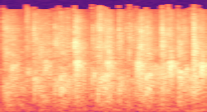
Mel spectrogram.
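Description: An audience at a Star Wars talk applauds an audience member who answered a question about a line from the films, a short burst of dense, steady patter of many hands clapping at once, moderately loud, with no voices standing out above it.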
